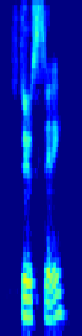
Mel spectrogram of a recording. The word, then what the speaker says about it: Sioux City: how do you say it? Oh, you're muted. – City. – What is it? – Sioux City. – Sioux City. Okay, see, I knew I would mess it up.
